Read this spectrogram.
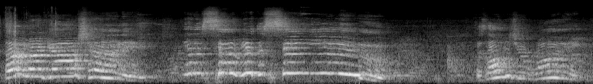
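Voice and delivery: high, slow sugary Southern drawl; southern Georgia lady. Retold or imitated. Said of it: "where you may hear someone say".

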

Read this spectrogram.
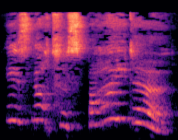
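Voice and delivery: high-pitched protest; mild shout. A narrator's reading. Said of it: "Daisy shouted".

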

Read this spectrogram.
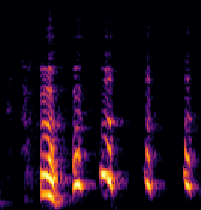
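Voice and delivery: loud, high cackling laugh; high laughter. Real, not acted. Giggling fit with viewers.

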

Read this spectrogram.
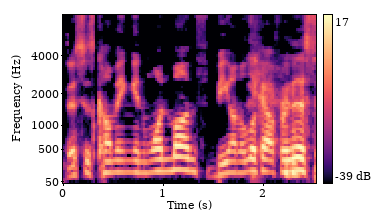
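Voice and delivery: mock hype announcement. Mocking his own old social posts, hyped-up announcer tone. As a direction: sell the empty promise like a promo.

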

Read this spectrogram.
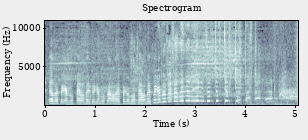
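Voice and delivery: terror building to a shriek; being chased. Real, not acted. Monster closing in during chase.

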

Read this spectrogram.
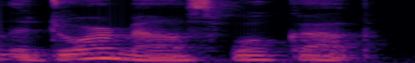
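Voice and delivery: ordinary delivery

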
